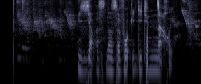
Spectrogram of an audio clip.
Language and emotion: Russian, angry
